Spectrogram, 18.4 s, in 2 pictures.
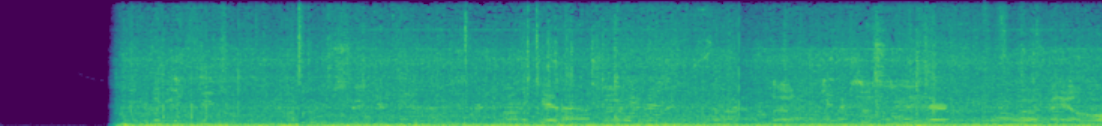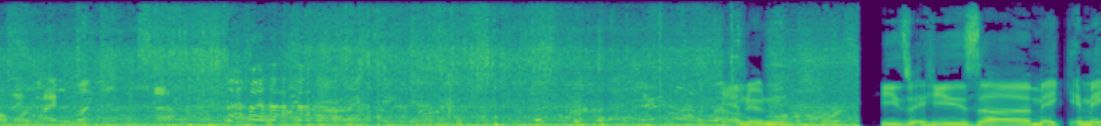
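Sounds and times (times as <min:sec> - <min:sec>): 
airplane noise roar: 0:01.0 - 0:16.4
voices murmuring: 0:01.0 - 0:16.4
laughter: 0:10.8 - 0:16.3
speech: 0:15.4 - 0:18.3.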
